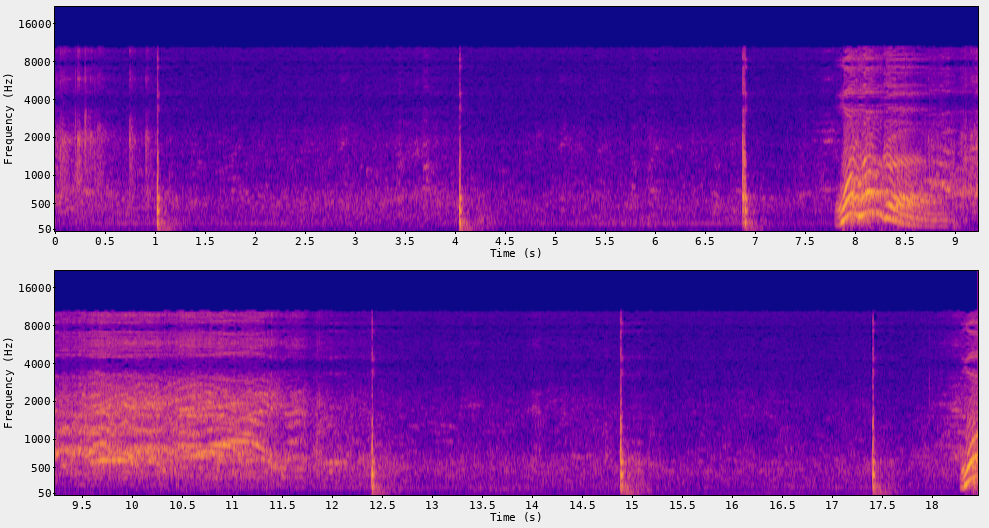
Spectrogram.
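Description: Darts thud into a dartboard one at a time.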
